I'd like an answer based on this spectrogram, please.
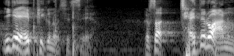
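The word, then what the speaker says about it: ἐπίγνωσις: 제대로 알라 이렇게 제목으로 바꿨는데 한번 따라서 해볼까요 에피그노시스 에피그노시스 다시 에피그노시스 피스네 시스란 말이 뭐냐면은 지식이란 뜻이에요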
